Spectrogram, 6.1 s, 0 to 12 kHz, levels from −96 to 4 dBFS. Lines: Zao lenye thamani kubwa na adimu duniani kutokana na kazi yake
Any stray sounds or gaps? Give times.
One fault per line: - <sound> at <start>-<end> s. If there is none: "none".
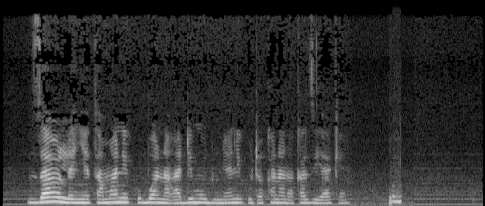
- laugh at 4.9-5.0 s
